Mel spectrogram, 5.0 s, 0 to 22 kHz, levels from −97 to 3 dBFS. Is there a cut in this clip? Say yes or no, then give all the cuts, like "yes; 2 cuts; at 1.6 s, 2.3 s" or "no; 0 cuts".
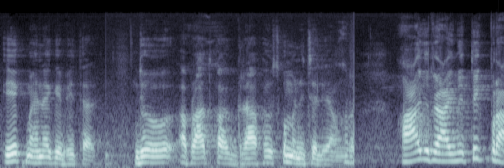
yes; 2 cuts; at 1.0 s, 3.4 s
